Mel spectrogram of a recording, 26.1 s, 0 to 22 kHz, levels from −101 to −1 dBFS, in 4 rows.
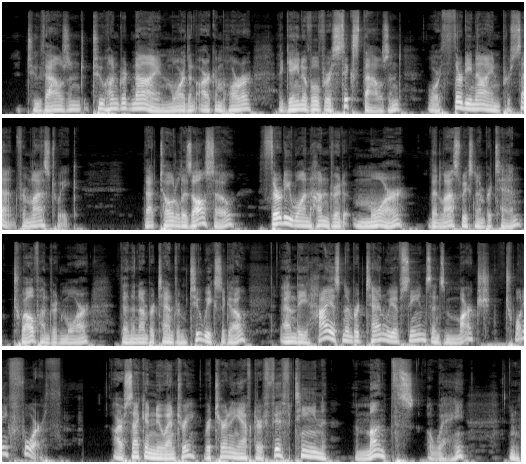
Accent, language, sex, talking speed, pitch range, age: American, English, male, 130 wpm, 95-125 Hz, 40-59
